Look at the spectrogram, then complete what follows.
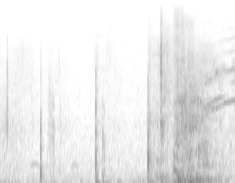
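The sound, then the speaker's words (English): A door being opened, preceded by a few soft thumps, then a broader swell of noise that ends with a faint rising squeak. “Open the door and ask her.”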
